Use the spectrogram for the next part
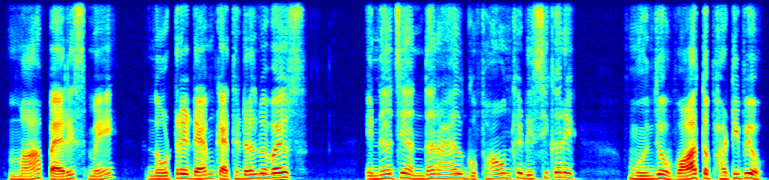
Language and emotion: Sindhi, surprised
